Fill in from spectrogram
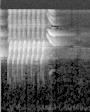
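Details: European goldfinch giving a brief, fast, buzzy trill of about nine even notes, ending in a thin rising whistle, all within about a second.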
